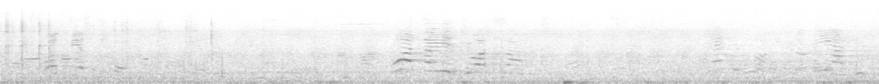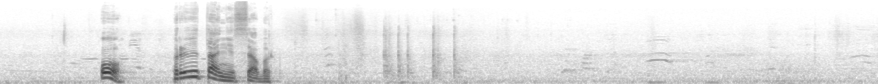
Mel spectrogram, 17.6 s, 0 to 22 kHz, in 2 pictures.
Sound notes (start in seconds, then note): 10.5 speaking Belorussian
